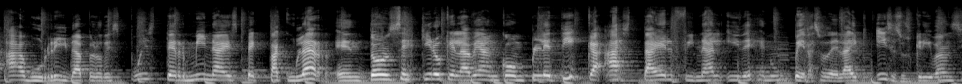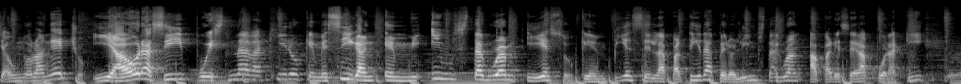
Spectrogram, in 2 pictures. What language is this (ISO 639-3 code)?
spa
